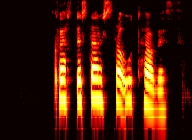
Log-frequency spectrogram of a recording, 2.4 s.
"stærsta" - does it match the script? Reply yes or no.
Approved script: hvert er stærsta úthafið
yes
